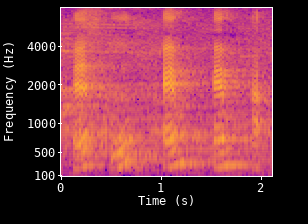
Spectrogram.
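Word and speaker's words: ثُمَّ: Summa, maaf, M-nya double, S-U-M-M-A, summa. Nah, dibacanya seperti itu ya.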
